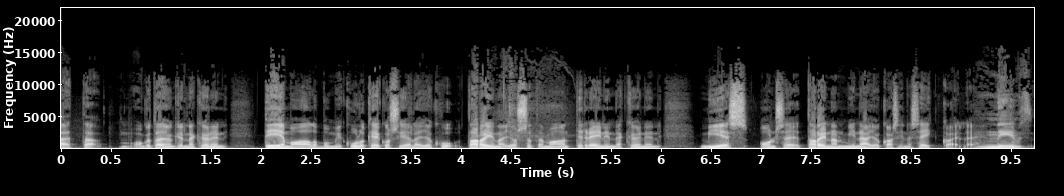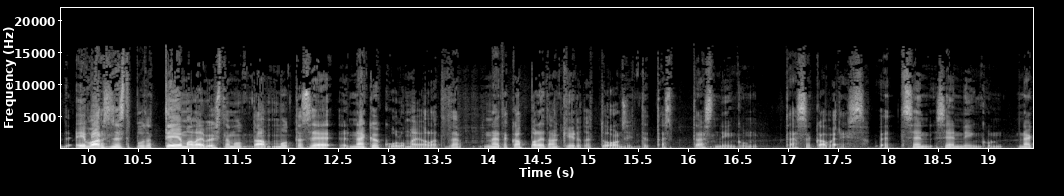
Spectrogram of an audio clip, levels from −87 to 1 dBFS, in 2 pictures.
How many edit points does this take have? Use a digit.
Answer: 0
